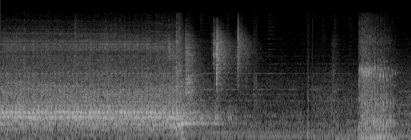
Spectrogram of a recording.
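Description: Horizontal metal-cutting band saw running steadily as it cuts the excess off a machined aluminium part, then stopping about two seconds in. A short thump near the end.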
